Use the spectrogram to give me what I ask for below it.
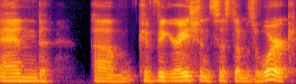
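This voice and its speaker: Against a quiet background, a man at medium pitch talks in an unremarkable speaking voice with ordinary pitch variation. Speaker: conference speaker on technical documentation. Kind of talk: webinar talk.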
